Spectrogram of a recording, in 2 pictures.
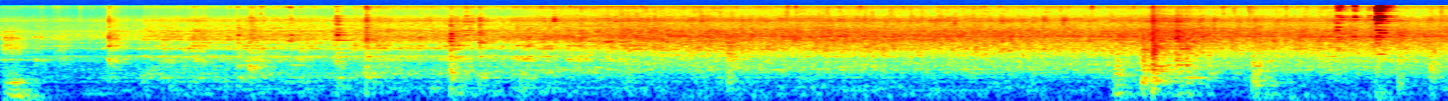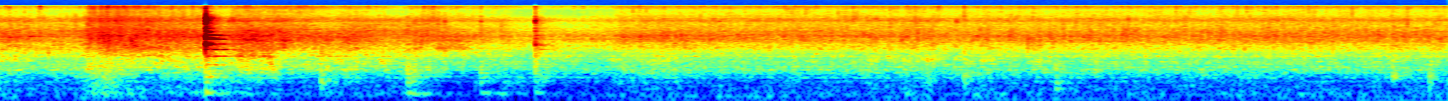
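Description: Chicken pieces frying in a steel wok on a gas stove with a steady sizzle, louder around the middle. A few sharp knocks of a utensil against the pan cut through it, the loudest about halfway through.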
